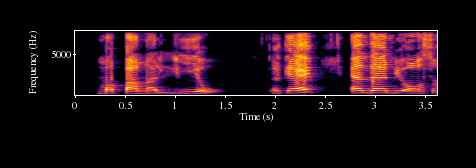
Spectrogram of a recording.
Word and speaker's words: mapangaliw: oh, maybe it's pronounced mapangalio. So it's a little bit confusing nowadays when you see this. But at that time, when people saw I-O, they knew that that would be pronounced mapangaliw.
